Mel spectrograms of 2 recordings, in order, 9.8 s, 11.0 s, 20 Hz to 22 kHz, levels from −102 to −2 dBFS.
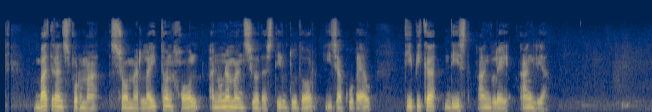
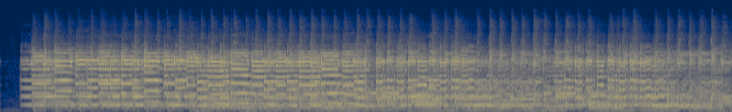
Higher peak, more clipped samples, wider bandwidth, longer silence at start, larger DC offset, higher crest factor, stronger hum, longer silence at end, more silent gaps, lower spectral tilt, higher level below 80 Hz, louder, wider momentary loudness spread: first, -6 dBFS vs -16 dBFS; neither; second, 11.5 kHz vs 13.5 kHz; first, 0.5 s vs 0.3 s; neither; first, 22 dB vs 16 dB; neither; first, 1.6 s vs 0 s; neither; about the same, -5 dB/octave vs -4 dB/octave; first, -64 dBFS vs -82 dBFS; first, -28 LUFS vs -31 LUFS; about the same, 8 LU vs 7 LU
